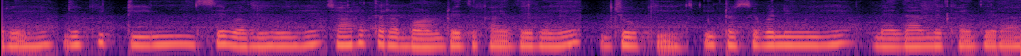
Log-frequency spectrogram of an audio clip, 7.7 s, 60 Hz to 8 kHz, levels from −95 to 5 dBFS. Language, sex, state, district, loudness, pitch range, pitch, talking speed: Hindi, female, Maharashtra, Pune, -30 LUFS, 150-165 Hz, 155 Hz, 195 wpm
